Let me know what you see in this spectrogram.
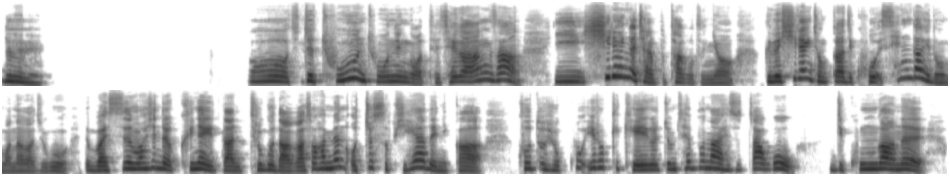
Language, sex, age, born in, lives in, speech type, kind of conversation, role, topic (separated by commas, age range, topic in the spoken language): Korean, female, 25-29, South Korea, Germany, conversation, advice, user, 동기부족으로 작업을 자꾸 미루는 습관을 어떻게 바꿀 수 있을까요?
